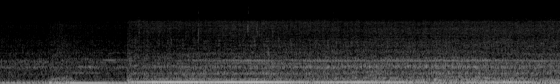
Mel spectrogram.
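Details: 1998 Mercedes SLK230 R170, M111 Kompressor, after fixing idle hunting, limp mode and throttle response: steady even idle, low smooth hum, no knocks, hunting or stumbles; engine healthy.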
